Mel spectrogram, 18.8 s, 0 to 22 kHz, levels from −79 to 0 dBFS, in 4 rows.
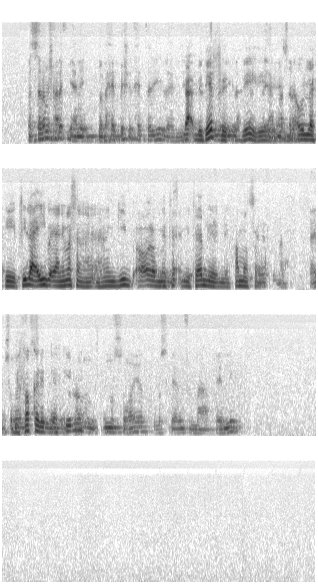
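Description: From 0 to 0.39 s the room background, about 28 dB below the speech, is replaced by comfort noise: a steady, featureless hiss about 1 dB quieter than the real background. This is likely Opus discontinuous transmission, with the sender pausing during silence and the receiver synthesising noise. Unlike a noise gate, the pause never falls to true silence. Unlike ordinary room noise, it has no texture or movement.

Between 3.18 and 10.99 s the speech is suppressed in double talk four times. It sinks at 3.18 to 4.43 s and 10.07 to 10.99 s by around 15 dB, and at 5.03 to 7.78 s and 8.22 to 9.08 s by around 30 dB. The likely cause is an echo canceller unable to separate the talker from the loudspeaker echo of overlapping far-end speech. Packet-loss gaps are abrupt and brief. These are ducking dips that follow the overlap and run for most of a second or longer.

From 13.15 s to the end, comfort noise returns, about 2 dB below the real background, flat and lifeless in the same way.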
